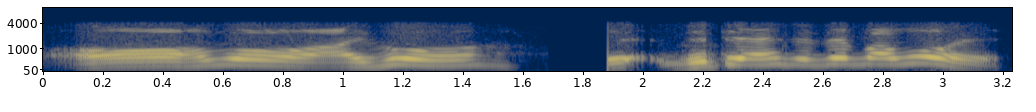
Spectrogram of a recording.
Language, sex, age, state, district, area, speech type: Assamese, male, 45-60, Assam, Barpeta, rural, conversation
